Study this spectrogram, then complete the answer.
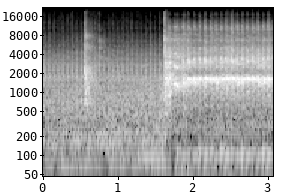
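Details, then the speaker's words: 2002 Yamaha YZF R6 sitting 6 years, first start on fresh gas from an electric fuel pump: short crank catches fast, then an uneven idle with a wavering whine. Fuel leak followed; owner suspected a sticking float, then found an untightened carb drain screw. "There we go. Rushed it. Got a fuel leak. Now I cut it off. I think we got a float sticking."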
